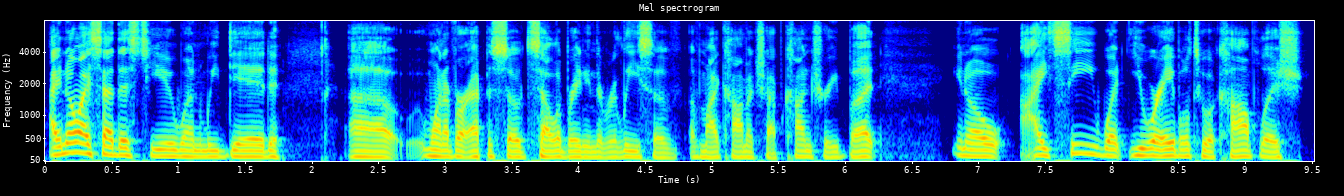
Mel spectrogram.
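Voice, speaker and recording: A man's voice: medium pitch, brisk, darkish tone, no echo, studio quality. A man hosting a podcast, rambling a little with lots of fillers and restarts. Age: 30s. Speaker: podcast host. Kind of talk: casual interview chat.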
